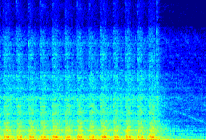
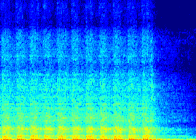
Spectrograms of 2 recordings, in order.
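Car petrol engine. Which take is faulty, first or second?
second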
